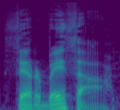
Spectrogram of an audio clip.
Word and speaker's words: cerveza: Sometimes in Spanish they use a b sound, a b sound instead of a v. Cerveza. Or you can, if you're real Spanish, you'd say cerveza. Cerveza, with a little bit of a lisp.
